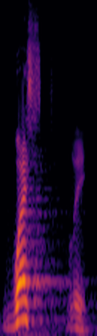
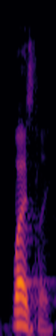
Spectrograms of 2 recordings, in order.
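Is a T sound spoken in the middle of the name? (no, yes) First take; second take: yes; no. First: A clear T sound comes before the L. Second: No T sound comes before the L. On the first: "I've got to stop and make an emphasis on the T" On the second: "You could easily hear the Wesley"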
